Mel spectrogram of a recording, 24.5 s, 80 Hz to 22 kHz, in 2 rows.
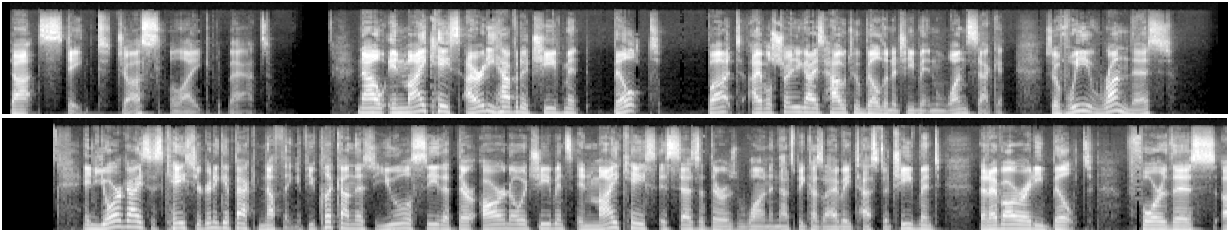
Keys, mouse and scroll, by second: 0.0-2.5 typing, 0.6 Right, 0.9 Right, 5.5 click, 7.9 click, 9.8 alt+Tab, 11.6 click, 14.6 click, 15.3 click.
